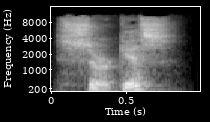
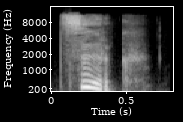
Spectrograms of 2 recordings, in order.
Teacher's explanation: we say circus with an S sound but Russian interprets it as a TS sound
